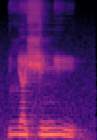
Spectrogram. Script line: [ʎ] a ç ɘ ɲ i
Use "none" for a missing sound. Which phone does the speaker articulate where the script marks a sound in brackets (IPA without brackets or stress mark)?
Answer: ʎ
